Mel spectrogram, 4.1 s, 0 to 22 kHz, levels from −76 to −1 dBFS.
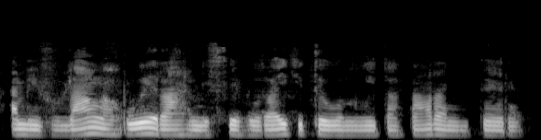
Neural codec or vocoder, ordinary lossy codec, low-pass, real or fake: none; AAC, 48 kbps; 7.2 kHz; real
